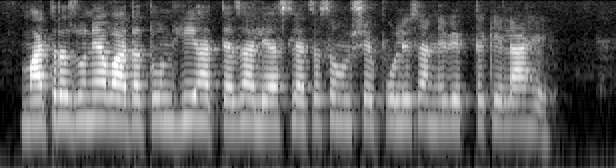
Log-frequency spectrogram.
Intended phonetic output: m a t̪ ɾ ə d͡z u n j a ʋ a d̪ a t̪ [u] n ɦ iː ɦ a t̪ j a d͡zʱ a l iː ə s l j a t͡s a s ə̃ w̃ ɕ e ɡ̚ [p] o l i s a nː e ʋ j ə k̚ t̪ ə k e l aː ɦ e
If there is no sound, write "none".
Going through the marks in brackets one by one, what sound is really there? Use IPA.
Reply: uː, p

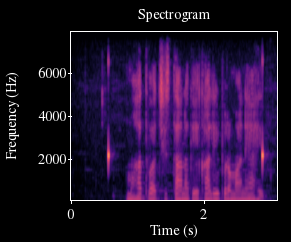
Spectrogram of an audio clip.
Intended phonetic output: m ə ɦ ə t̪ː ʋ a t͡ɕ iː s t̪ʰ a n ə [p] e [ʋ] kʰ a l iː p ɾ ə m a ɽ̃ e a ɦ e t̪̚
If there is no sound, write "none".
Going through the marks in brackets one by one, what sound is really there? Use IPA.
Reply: k, none

